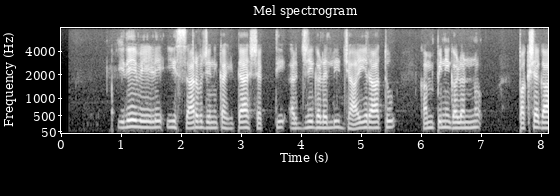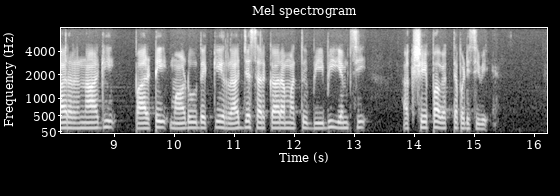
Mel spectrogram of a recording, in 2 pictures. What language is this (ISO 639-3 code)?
kan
